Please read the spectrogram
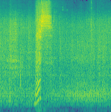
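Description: A man says one short word, "bas", over a steady background noise that runs throughout.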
